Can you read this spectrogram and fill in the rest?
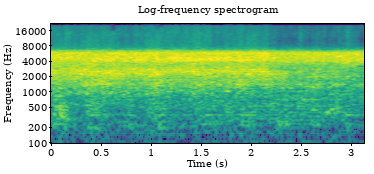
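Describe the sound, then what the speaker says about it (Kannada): Vegetable fried rice with peas and spring onions is stir-fried over a high flame, giving a loud, continuous sizzling hiss that stays steady and close throughout, with no voices. "ಚೆನ್ನಾಗಿ ಕಲ್ಸ್ಕೊಳ್ಳಿ ಜೋರು ಉರಿಯಲ್ಲಿ"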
